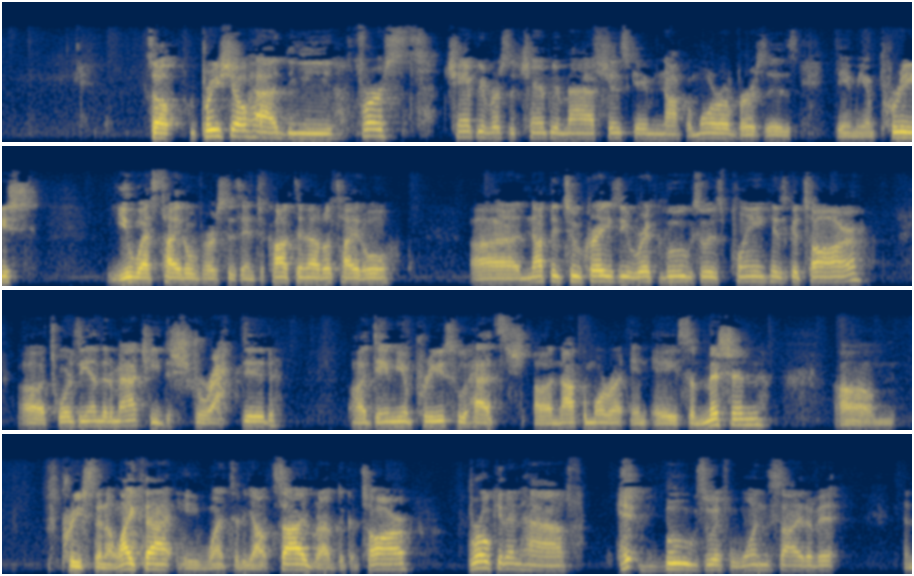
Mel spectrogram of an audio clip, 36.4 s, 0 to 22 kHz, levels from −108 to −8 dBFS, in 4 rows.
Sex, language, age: male, English, 30-49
